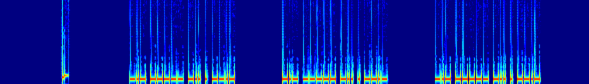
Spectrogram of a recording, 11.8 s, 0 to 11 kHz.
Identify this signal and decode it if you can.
Morse code, heard as a keyed tone, about 34 wpm, 700 Hz. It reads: K0DEQ K0DEQ K0DEQ
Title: Call Signs Repeated 2x - 35wpm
